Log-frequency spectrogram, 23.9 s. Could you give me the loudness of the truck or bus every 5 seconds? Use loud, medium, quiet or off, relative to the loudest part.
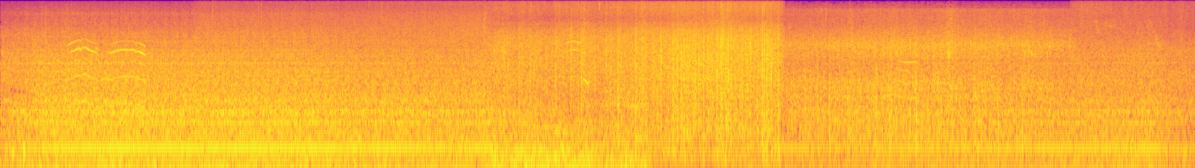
loud, loud, medium, medium, medium.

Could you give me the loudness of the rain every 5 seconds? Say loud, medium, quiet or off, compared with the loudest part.
quiet, medium, loud, loud, medium.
